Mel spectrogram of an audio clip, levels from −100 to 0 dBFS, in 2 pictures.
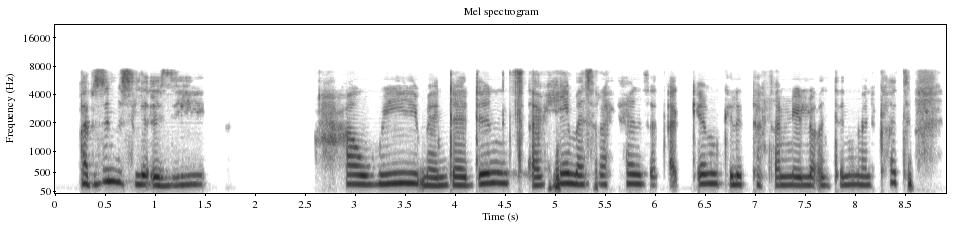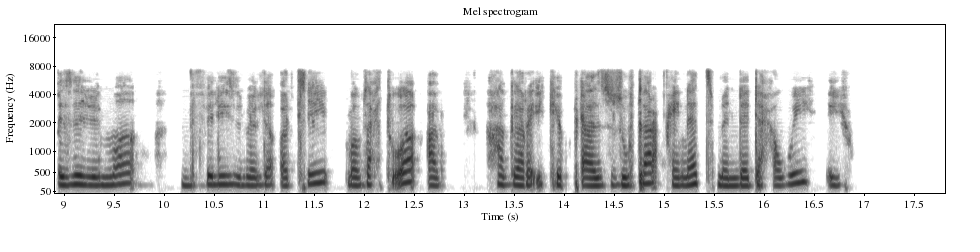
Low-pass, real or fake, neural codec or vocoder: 7.2 kHz; fake; codec, 16 kHz, 16 kbps, FunCodec, trained on LibriTTS, 50 frames a second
